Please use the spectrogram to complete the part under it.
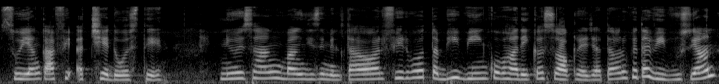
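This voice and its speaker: A woman's voice: a little high, a little mellow. A woman narrating a fan story in a casual, chatty way, with asides and restarts as she reads out the characters' lines. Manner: informal retelling with asides and restarts. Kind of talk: casual fanfiction retelling.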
